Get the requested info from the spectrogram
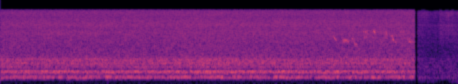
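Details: Swarm of honey bees, which a beekeeper plans to join with another colony in the evening: a dense, steady, low droning hum with layered tones that continues unbroken for over five seconds, then cuts off abruptly into quieter background.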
